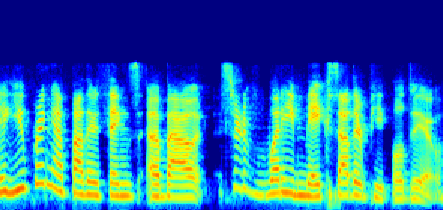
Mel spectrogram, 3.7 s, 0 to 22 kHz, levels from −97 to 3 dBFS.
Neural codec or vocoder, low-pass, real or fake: none; 7.2 kHz; real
